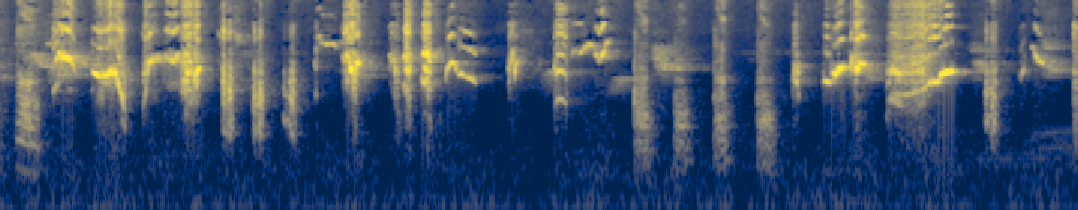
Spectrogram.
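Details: Young Javan myna in full song, kept for training other mynas: a busy run of short chirps, harsh notes and squeaky whistles mixed with a few clearer whistled phrases, all delivered in quick, uneven bursts.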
